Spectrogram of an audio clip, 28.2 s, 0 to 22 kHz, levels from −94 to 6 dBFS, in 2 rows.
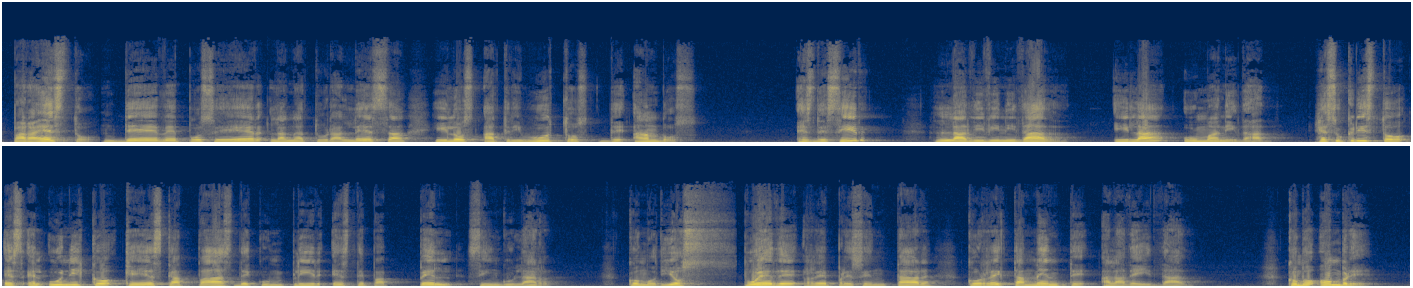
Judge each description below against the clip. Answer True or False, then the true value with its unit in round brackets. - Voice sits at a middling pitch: True (160 Hz)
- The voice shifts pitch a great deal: True (6.3 semitones)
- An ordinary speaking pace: False (85 wpm)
